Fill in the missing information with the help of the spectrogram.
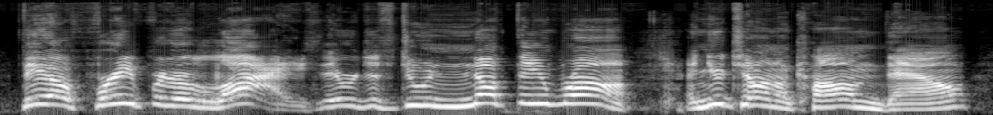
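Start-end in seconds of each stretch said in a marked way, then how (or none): none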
